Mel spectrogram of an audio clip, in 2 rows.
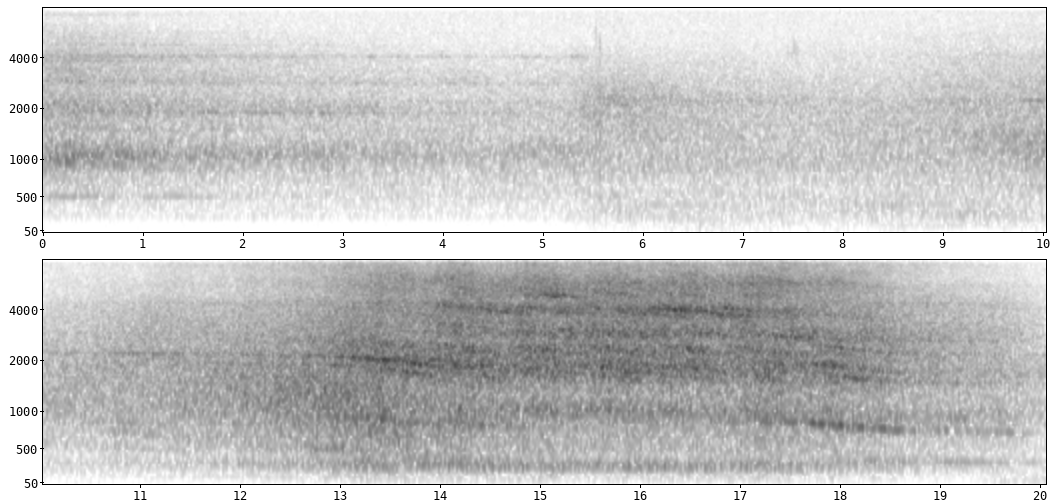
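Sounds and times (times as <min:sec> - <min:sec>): electric train passing: 0:00.0 - 0:20.0
train wheels on rails whining: 0:00.0 - 0:20.0.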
